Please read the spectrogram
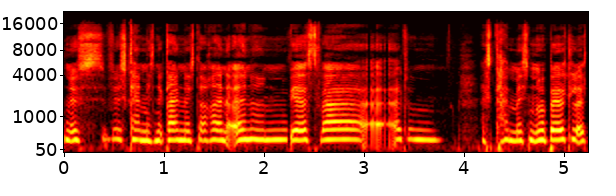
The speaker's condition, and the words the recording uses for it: Deafness. Meine Muttersprache war die gesprochene Sprache und ich habe später Gebärden gelernt.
